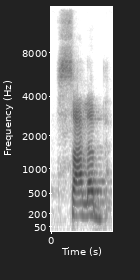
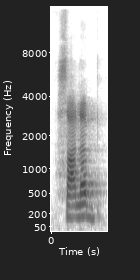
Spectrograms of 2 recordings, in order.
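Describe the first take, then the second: Both takes have the same delivery.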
